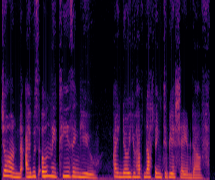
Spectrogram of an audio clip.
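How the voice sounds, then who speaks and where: An actress playing a devoted, steadfast young Victorian wife in a radio play, formal and tender. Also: female voice, a little high, normal speed, warm tone, no room sound, lightly acted. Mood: gently teasing.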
